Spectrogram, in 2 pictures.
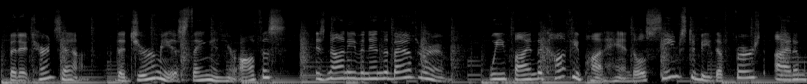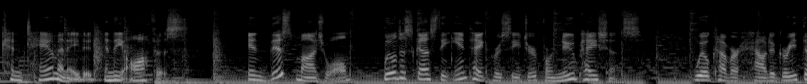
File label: MEDICAL NARRATION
